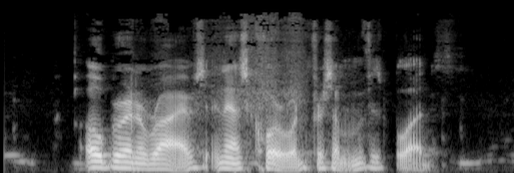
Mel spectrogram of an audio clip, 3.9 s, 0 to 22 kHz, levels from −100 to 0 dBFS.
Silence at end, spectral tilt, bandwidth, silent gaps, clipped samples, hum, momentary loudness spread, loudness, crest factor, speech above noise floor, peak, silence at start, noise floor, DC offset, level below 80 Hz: 0.3 s; -6.5 dB/octave; 15.5 kHz; none; under 0.1%; none; 9 LU; -19 LUFS; 18 dB; 29 dB; -2 dBFS; 0.05 s; -47 dBFS; under 0.1%; -48 dBFS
